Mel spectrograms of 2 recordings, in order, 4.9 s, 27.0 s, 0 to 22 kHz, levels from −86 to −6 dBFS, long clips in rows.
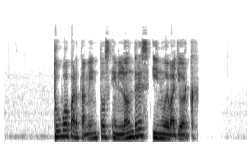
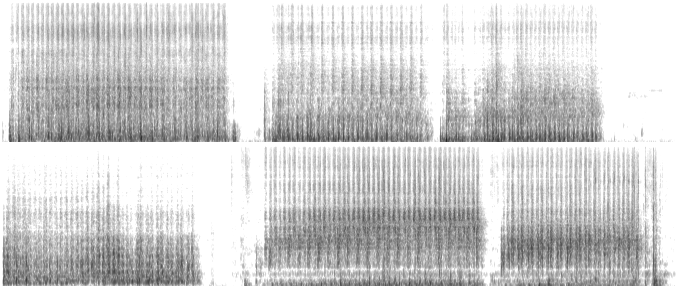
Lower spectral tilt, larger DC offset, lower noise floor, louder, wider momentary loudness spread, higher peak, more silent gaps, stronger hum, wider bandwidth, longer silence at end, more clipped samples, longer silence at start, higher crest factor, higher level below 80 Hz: first, -6 dB/octave vs -4 dB/octave; neither; about the same, -79 dBFS vs -79 dBFS; first, -14 LUFS vs -34 LUFS; second, 7 LU vs 11 LU; first, -2 dBFS vs -10 dBFS; neither; neither; second, 7.6 kHz vs over 20 kHz; first, 1 s vs 0.2 s; neither; first, 1.05 s vs 0.15 s; second, 14 dB vs 24 dB; second, -52 dBFS vs -44 dBFS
